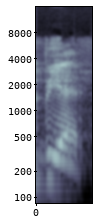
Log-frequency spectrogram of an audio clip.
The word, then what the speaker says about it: Bjerre: And यहाँ पे Jonas Bear. How do you pronounce this, Rakesh bhai? Jonas Bull Bjerre.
